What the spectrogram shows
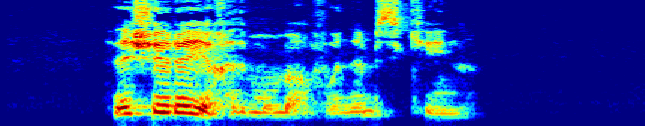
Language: Kabyle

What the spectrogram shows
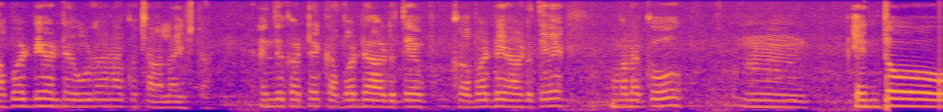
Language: Telugu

